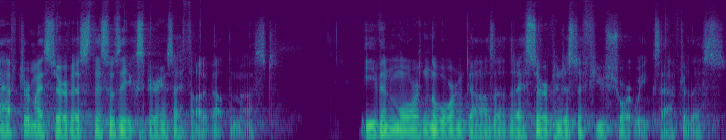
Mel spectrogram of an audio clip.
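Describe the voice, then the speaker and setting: A man with a very deep, low pitch and a Midwestern American accent, at a very fast pace with ordinary pitch variation, on a very clean recording with a silent background. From US Midwest (Columbus, Ohio). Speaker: army veteran and baker. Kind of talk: prepared talk at a religious service. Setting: room with live audience.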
